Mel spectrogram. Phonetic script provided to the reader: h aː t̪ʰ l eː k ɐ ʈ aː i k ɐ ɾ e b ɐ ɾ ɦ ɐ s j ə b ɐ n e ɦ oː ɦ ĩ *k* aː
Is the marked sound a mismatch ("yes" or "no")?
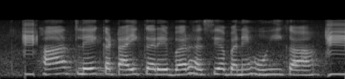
no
